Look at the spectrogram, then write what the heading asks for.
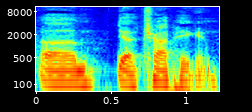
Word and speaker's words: Traphagen: So the P and the H is so accent on the first syllable. Got it. No, it's great because I always know when it's a telemarketer. They suicide the name. Yeah. But Traphagen is how to say it.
